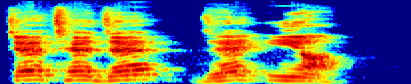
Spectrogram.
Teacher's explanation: तालुव्य हमारे मुंह के अंदर का पीछे का हिस्सा, ऊपर का पीछे का भाग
